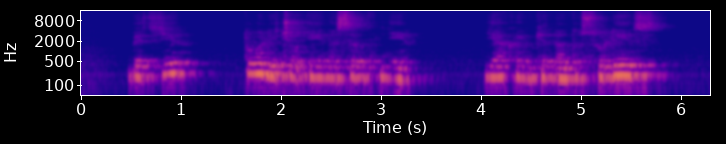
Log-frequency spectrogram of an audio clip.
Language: Lithuanian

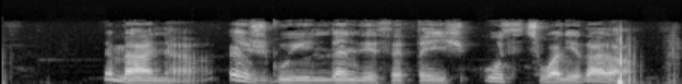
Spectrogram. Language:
Kabyle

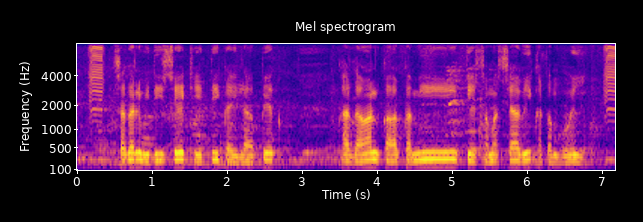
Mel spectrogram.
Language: Bhojpuri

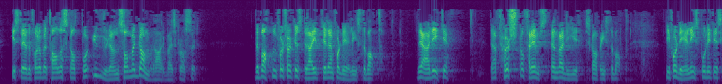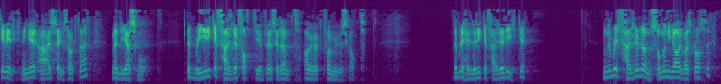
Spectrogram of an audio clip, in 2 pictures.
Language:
Norwegian Bokmål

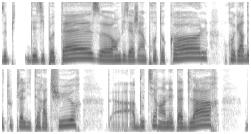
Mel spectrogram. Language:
French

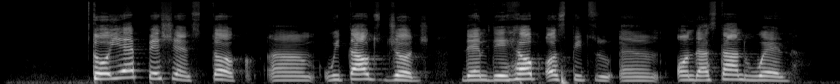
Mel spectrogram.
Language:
Nigerian Pidgin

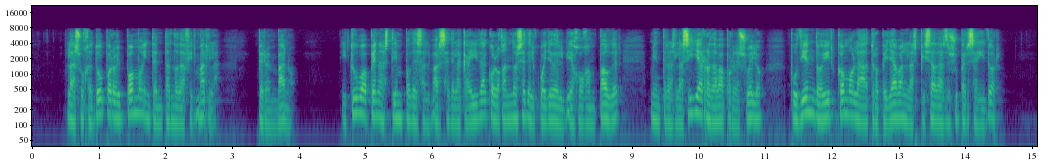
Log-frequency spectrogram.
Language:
Spanish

